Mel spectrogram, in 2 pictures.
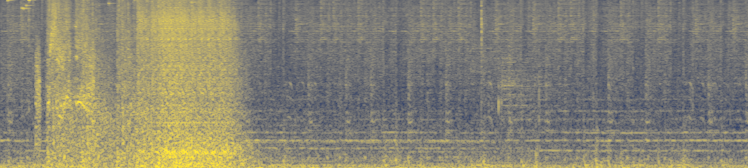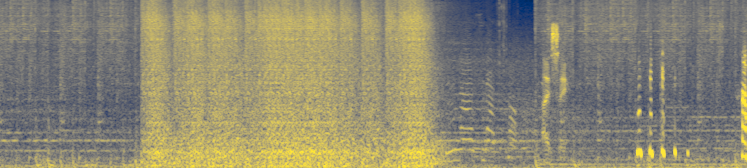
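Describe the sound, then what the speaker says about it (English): Sustained bursts of automatic gunfire ring out in the game Peripeteia as enemies empty whole magazines, two long rattling volleys several seconds apart separated by quieter stretches, with a few sharp single cracks near the end. "I was listening to them just firing off entire magazines"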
